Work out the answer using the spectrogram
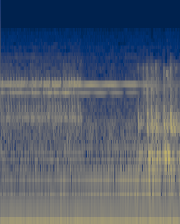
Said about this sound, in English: And then, on the morning of the third day after Myrna's call, when I wasn't even thinking about the phone, it rang.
